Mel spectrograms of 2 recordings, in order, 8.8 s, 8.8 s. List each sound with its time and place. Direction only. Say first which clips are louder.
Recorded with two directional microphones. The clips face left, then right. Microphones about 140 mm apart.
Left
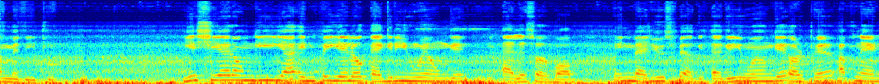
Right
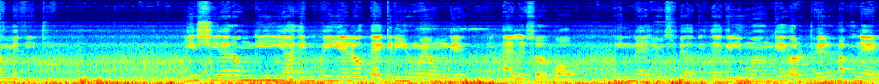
1.8 s speech: left 7 dB; 55° left (ahead or behind); by 5.7 s 40° left (ahead or behind)
6.1 s speech: left 6 dB; 60° left (ahead or behind); by 8.8 s 40° left (ahead or behind)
